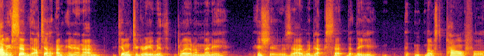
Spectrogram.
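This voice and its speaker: With a Yorkshire accent, a man talks at a moderate pace in a fairly low pitch with ordinary pitch variation. The recording is very clean, with a silent background. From Yorkshire, Barnsley. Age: 70s. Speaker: history professor. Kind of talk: interview. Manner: halting.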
